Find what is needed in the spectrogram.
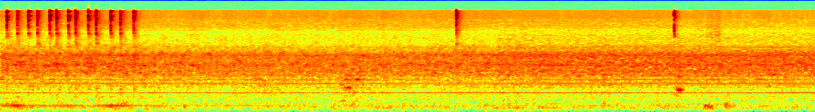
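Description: Near silence: a faint steady electrical hum of room tone. A quick run of faint clicks comes in the first second and a half, and single faint ticks come twice later on.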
